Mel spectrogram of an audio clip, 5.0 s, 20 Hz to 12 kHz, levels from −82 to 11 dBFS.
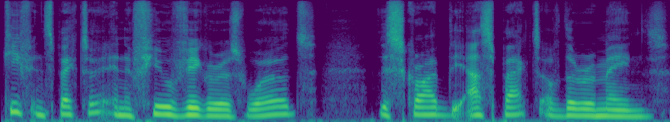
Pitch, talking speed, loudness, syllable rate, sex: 155 Hz, 165 wpm, -17 LUFS, 4.9 syllables/s, male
